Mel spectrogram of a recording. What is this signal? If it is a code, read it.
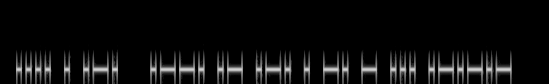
Morse code, heard as a keyed tone, about 25 wpm, 700 Hz. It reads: HER PARENTS.
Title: Easy Phrases 25wpm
